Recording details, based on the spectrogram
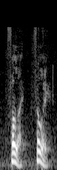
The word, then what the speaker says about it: philia: Then we got the philia, P-H-I-L-I-A, pronounced F-I-L-L, dash E-E, dash U-H, capital F-I-L-L, but philia, is the type of intimate love in the Bible that most Christians practice toward each other.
